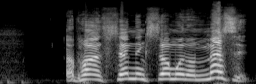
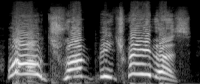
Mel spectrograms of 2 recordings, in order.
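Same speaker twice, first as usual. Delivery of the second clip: mock whine; 6 semitones higher, slower than usual. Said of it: "you wanna say".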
